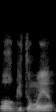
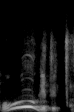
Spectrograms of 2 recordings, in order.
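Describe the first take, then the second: First: Said in the usual way. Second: "Oh, gitu" pitched much higher and louder, mock-attentive; hammed-up "Oh, gitu", high and loud; exaggerated "Oh, gitu". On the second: Shown as a demonstration. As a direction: overplay "Oh, gitu" as if fascinated. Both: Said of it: "dengerin aja, dengerin".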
